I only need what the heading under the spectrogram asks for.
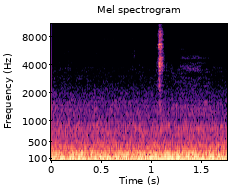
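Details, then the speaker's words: Jaguar with about 159,000 miles cruising on the motorway into London with a deep steady rumble from a worn, unrepaired wheel bearing, now noticeably louder than before. "I still haven't fixed the wheel bearing so you can probably hear it's got quite a bit louder"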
